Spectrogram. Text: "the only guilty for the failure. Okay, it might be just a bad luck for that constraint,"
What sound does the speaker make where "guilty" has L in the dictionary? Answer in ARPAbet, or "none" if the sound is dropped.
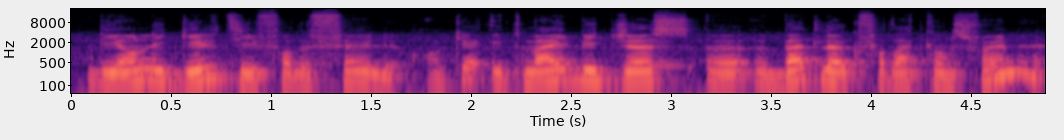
L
